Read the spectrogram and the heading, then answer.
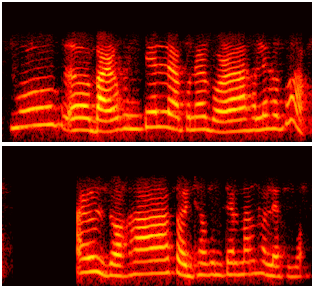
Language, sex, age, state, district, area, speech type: Assamese, female, 18-30, Assam, Golaghat, urban, conversation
